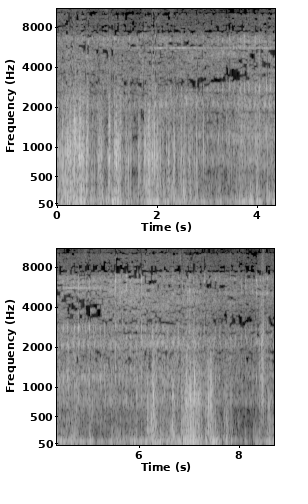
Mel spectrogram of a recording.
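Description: Passenger train rumbling and clattering along the tracks, mixed with wind buffeting the microphone.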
